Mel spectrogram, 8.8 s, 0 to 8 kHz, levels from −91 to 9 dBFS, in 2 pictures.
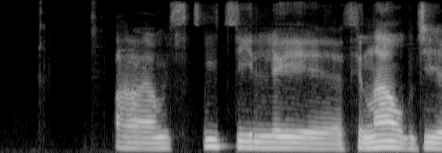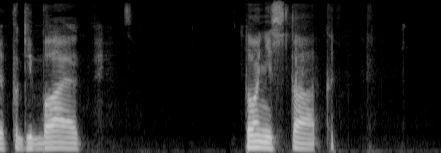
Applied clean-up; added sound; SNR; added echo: neural mask model DeepFilterNet 3.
